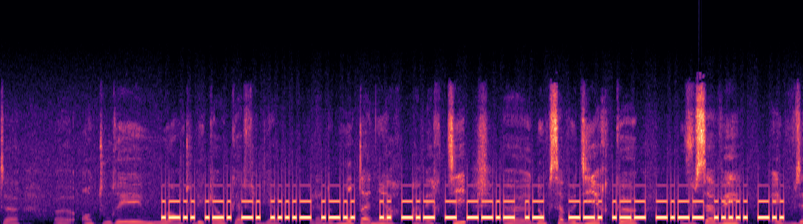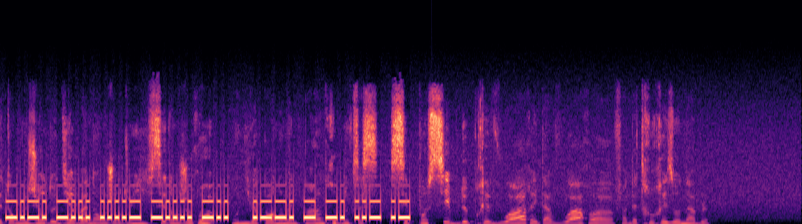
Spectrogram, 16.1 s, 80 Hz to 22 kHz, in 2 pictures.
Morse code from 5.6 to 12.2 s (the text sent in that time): GWY5D CB46D PTNUA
